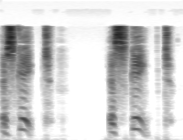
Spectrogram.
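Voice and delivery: sharp, high, snapped-out answer; snappish. A narrator's reading. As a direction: snap it at the boy, impatient. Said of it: "said snappishly".

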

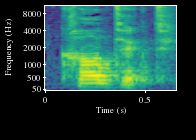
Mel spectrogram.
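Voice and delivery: contact pronounced "KAN-tekt"; open-vowel contact. Shown as a demonstration. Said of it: "모음을 아 정도 가깝게 해서". ('칸'처럼 '아'로 여는 contact)

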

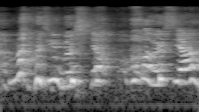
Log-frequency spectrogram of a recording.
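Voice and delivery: high, loud impression of a fretting bride; urgent bride. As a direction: call it out in mock panic. Bride fretting about late wedding start.

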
